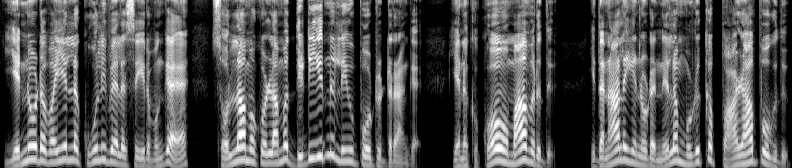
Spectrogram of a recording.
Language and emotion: Tamil, angry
